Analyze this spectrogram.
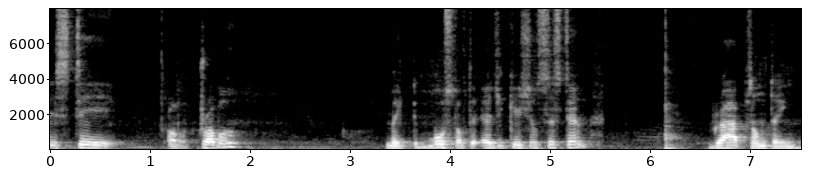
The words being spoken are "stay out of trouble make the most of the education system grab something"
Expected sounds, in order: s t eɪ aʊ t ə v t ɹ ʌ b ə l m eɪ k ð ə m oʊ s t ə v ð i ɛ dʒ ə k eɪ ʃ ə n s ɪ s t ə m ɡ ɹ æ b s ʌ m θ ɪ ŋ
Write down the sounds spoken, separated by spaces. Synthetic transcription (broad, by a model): s t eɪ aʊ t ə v t ɹ ʌ b ə l m eɪ k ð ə m oʊ s t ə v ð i ɛ dʒ ə k eɪ ʃ ə n s ɪ s t ə m ɡ ɹ æ b s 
